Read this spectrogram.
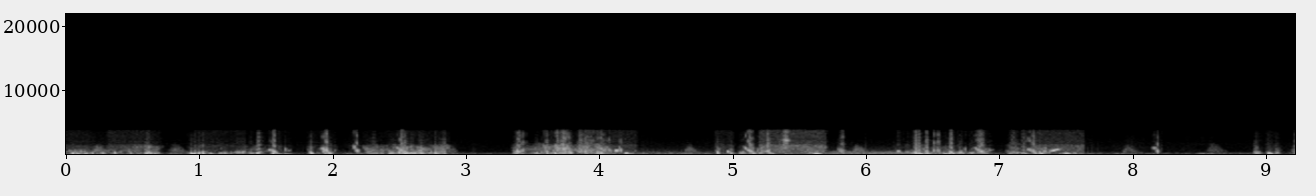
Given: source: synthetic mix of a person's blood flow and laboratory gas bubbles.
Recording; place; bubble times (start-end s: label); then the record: Doppler ultrasound of blood flow; subclavian vein
0.00-0.73 s: bubbles
0.90-1.69 s: bubbles
1.80-2.05 s: bubbles
2.12-2.93 s: bubbles
3.33-4.28 s: bubbles
4.86-5.71 s: bubbles
5.78-5.86 s: bubbles
6.20-6.96 s: bubbles
7.04-7.63 s: bubbles
8.13-8.22 s: bubbles
8.89-9.12 s: bubbles
9.18-9.23 s: bubbles
From the record:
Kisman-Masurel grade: 343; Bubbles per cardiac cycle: rolling drumbeat, 9 or more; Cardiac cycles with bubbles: 100%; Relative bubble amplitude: loud (0.450 to 0.775); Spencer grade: 3 (all of the cardiac periods contain showers or single bubble signals, but not dominating or overriding the cardiac motion signals); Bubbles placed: anywhere in the cardiac cycle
